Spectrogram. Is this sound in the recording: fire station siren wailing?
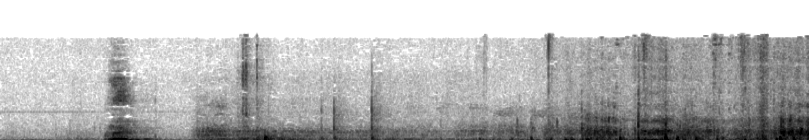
no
